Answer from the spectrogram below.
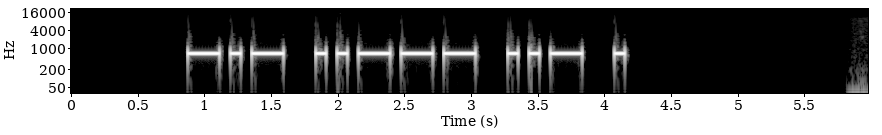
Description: Morse code, heard as a keyed tone, about 18 wpm, 700 Hz. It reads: K2UE
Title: Speed Racing - USA 1x2 Call Signs 15wpm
